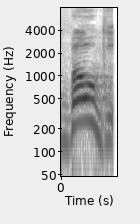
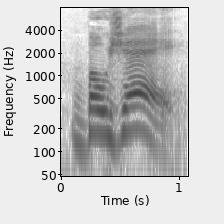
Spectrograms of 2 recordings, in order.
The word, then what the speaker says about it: bogey: I've been told the word is bogey and not Boget.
